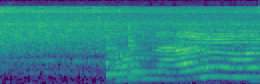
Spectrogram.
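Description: Food fries in a pan with a soft, close hiss that runs steadily through the short moment, and a voice starts talking over it partway through.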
